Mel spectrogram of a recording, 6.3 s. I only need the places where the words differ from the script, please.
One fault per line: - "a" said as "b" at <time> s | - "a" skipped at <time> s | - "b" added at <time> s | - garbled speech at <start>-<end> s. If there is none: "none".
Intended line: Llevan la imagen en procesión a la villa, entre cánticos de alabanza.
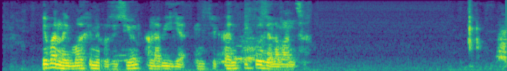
- "en" skipped at 1.2 s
